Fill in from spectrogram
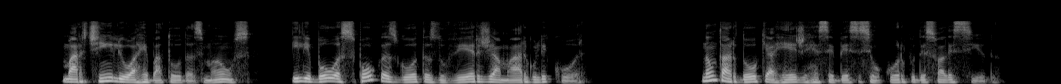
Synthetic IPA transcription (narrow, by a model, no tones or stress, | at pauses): maɾt͡ʃĩlɪʊaɦebat̪owd̪ɐzmɐ̃w̃s | ɪlibowɐspowkɐzɡot̪ɐzd̪ʊveɾd͡ʒɪamaɾɡʊlɪkʰoɾ | nɐ̃w̃t̪aɾd̪owkɪɐɦed͡ʒɪɦesebesɪsewkoɾpʊd̪esfalesid̪ʊ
